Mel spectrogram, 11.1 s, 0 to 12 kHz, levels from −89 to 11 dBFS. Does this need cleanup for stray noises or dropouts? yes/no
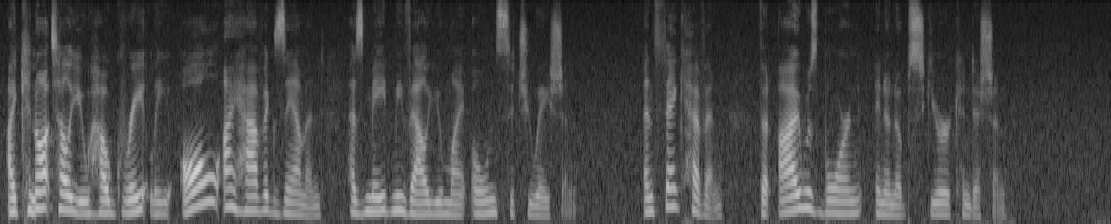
no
